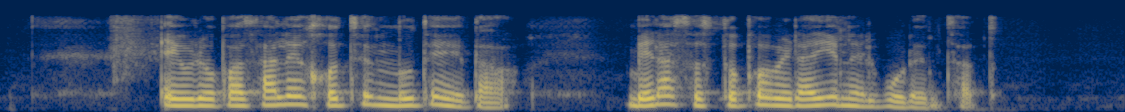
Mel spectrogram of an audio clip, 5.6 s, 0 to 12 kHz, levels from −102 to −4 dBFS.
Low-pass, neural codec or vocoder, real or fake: 7.2 kHz; codec, 16 kHz, 16 kbps, FunCodec, trained on Chinese and English, 50 frames a second; fake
